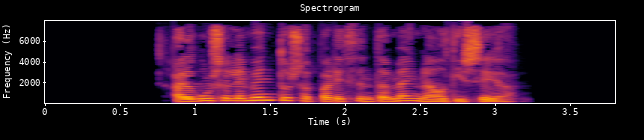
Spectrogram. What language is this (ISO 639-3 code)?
glg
